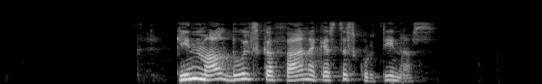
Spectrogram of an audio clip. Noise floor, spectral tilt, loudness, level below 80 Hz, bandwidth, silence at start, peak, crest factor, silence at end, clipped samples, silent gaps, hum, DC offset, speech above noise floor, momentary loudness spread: -75 dBFS; -5 dB/octave; -16 LUFS; -60 dBFS; 7.8 kHz; 1.75 s; -2 dBFS; 18 dB; 1.15 s; under 0.1%; none; none; under 0.1%; 60 dB; 16 LU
